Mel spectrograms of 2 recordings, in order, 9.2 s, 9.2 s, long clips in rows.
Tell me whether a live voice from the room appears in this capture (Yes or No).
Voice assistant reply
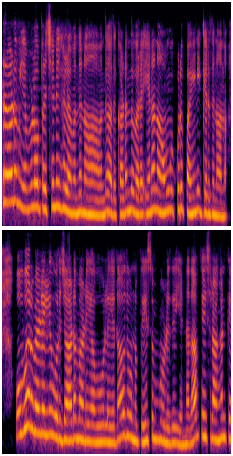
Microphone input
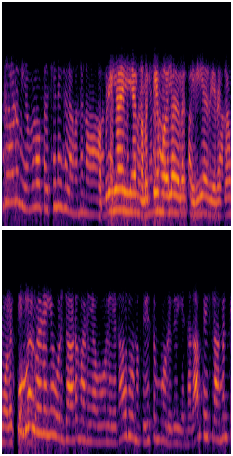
Yes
